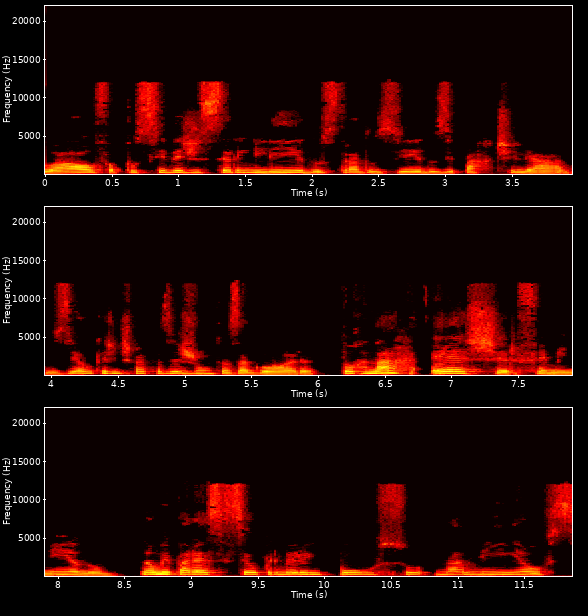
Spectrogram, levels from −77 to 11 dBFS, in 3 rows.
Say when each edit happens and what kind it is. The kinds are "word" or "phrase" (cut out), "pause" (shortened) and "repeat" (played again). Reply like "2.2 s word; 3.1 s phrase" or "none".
6.1 s pause; 8.5 s pause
